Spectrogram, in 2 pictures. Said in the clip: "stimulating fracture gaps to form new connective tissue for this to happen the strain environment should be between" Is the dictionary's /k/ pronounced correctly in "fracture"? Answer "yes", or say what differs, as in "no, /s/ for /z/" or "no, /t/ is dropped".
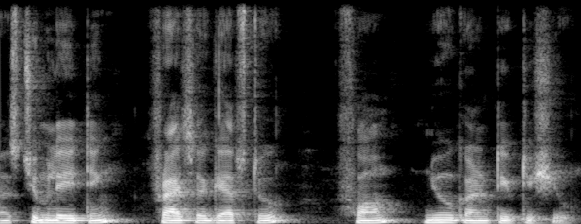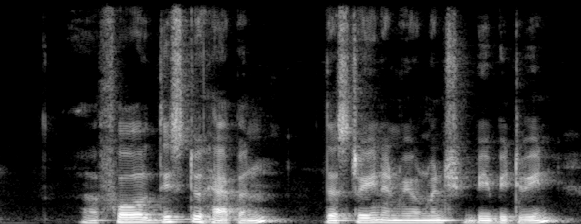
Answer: no, /k/ is dropped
